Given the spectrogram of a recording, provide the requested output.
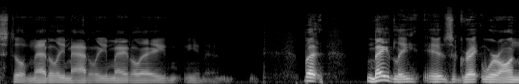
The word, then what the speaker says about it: Madeley: video to promote the show, and I'll put MAID-LEE, and and that's how you pronounce it, and it's still Madeley.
